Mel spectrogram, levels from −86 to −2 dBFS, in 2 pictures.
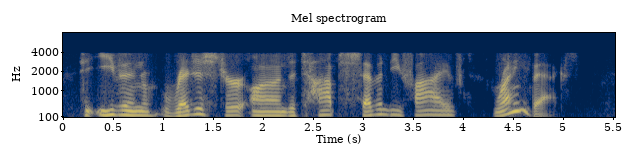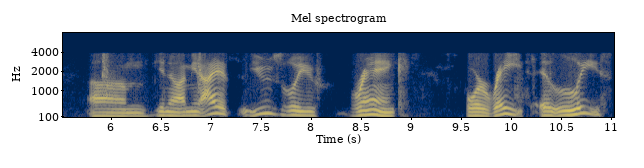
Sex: male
